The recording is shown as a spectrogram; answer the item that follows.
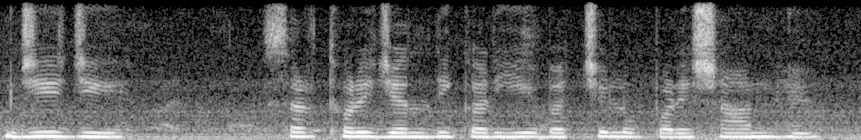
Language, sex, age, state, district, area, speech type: Urdu, female, 18-30, Bihar, Madhubani, rural, spontaneous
